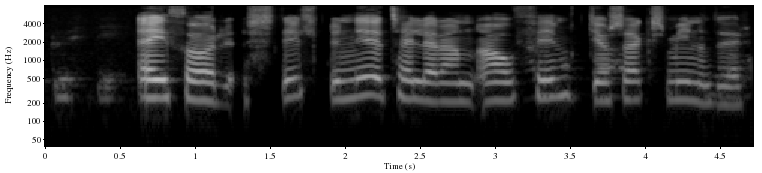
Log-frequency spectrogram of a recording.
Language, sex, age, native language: Icelandic, male, 12, Icelandic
